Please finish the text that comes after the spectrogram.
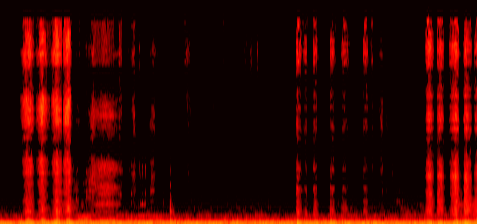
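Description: A pencil sketching a jacket sleeve on paper for a Black Canary drawing makes close, quiet scratching in short bursts of rapid strokes separated by pauses over a low steady hum, with no talking.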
